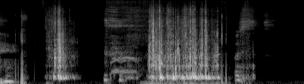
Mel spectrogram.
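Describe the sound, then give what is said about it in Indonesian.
Loud crunching of a crispy kerupuk mitoha (noodle cracker) in several bursts: a short crackle, then a longer stretch of brittle snapping and chewing, with a brief crunch at the end. “Mau dong nyobain kerupuknya.”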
